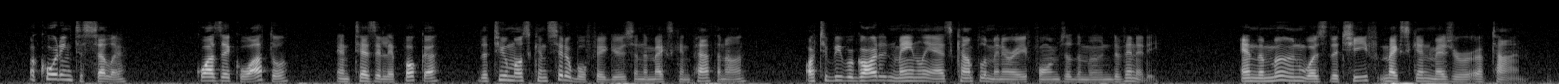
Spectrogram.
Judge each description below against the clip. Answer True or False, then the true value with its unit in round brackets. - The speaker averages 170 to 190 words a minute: False (140 wpm)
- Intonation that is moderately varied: False (5.8 semitones)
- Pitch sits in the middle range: True (145 Hz)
